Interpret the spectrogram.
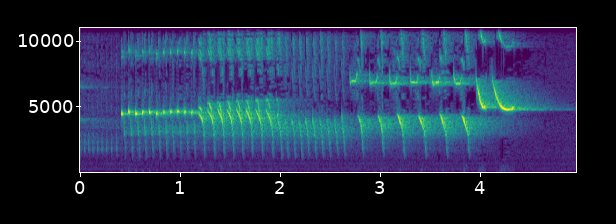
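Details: White canary song: a rapid, pulsing trill that grows louder, then a series of sharp, bright downslurred notes and high sweeping whistles before it fades out.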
